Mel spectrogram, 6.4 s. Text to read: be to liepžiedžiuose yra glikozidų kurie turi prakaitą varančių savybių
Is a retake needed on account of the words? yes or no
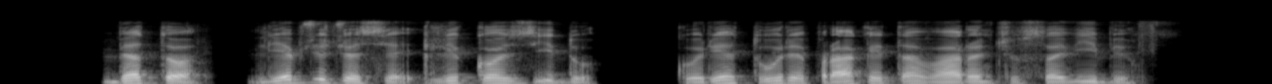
yes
